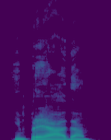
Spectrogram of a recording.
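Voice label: "impreada", female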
